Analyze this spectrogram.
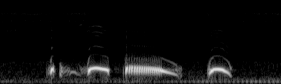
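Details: Spotted dove used as a lure bird, giving its call: two quick soft notes, a steady mid-pitched coo, a long drawn coo sliding downward, then a short arched final coo.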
